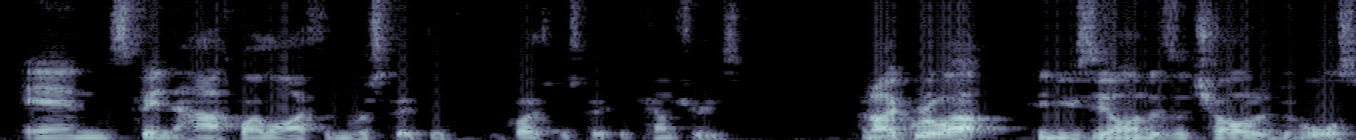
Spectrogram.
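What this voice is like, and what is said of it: Mixed New Zealand and Australian accent. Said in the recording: “I grew up in New Zealand and I'm half Australian. So if you're confused by my accent”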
